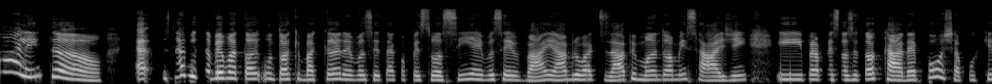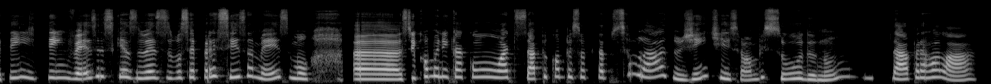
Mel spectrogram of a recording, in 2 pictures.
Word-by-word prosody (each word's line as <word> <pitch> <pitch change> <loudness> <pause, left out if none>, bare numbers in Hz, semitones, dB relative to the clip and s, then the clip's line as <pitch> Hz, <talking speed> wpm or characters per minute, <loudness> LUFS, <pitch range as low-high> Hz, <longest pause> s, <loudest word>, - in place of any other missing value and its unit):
Olha 290 +6 +5
então, 265 - +4 0.3
eh, 255 - +5 0.3
sabe, 390 -3 +4
saber 280 -2 +7
uma 285 0 +5
to 265 -1 +1
um 260 - -2
toque 240 +1 +1
bacana, 225 +2 0
e - - 0
você 215 0 -3
tá 210 0 -6
com 215 - -12
a - - -19
pessoa 200 -1 -2
assim, 225 +5 -2
aí 230 - +1
você 220 -1 0
vai, 190 +2 0
abre 210 +3 +2
o - - +2
WhatsApp, 215 0 -1
e - - 0
manda 215 0 -1
uma 220 - +1
mensagem, 200 -2 -1 0.3
e 230 -1 -1
para 225 +1 +1
pessoa 225 -1 -5
você 215 - -2
se - - -5
tocar, 235 -5 +4
né. 205 +1 +2
Poxa, 295 - -2
porque 210 +4 -8
tem 305 +6 -3
g 275 - -12
tem 305 -1 0
vezes 285 +8 0
que 355 - -5
às 335 -3 -1
vezes 295 +2 0
você 305 +2 -2
precisa 350 +2 -2
mesmo, 275 -2 -1 0.4
ah, 240 -1 +6
se 295 +6 -1
comunicar 360 -2 -1
com 340 - -5
o 345 -1 -1
WhatsApp 315 -1 +1
com 365 - -5
a 360 - -6
pessoa 335 -1 -6
que - - -40
tá 310 - -3
do 305 - -19
seu 480 - -10
lado. 340 - -2
Gente, 290 - -3
isso 240 -4 -6
é - - -3
um - - -3
absurdo, 250 -2 -2
não 250 - -5 0.4
dá 245 -1 +4
para 310 +2 -2
rolar. 235 -9 -1
245 Hz, 210 wpm, -24 LUFS, 220-315 Hz, 0.4 s, saber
